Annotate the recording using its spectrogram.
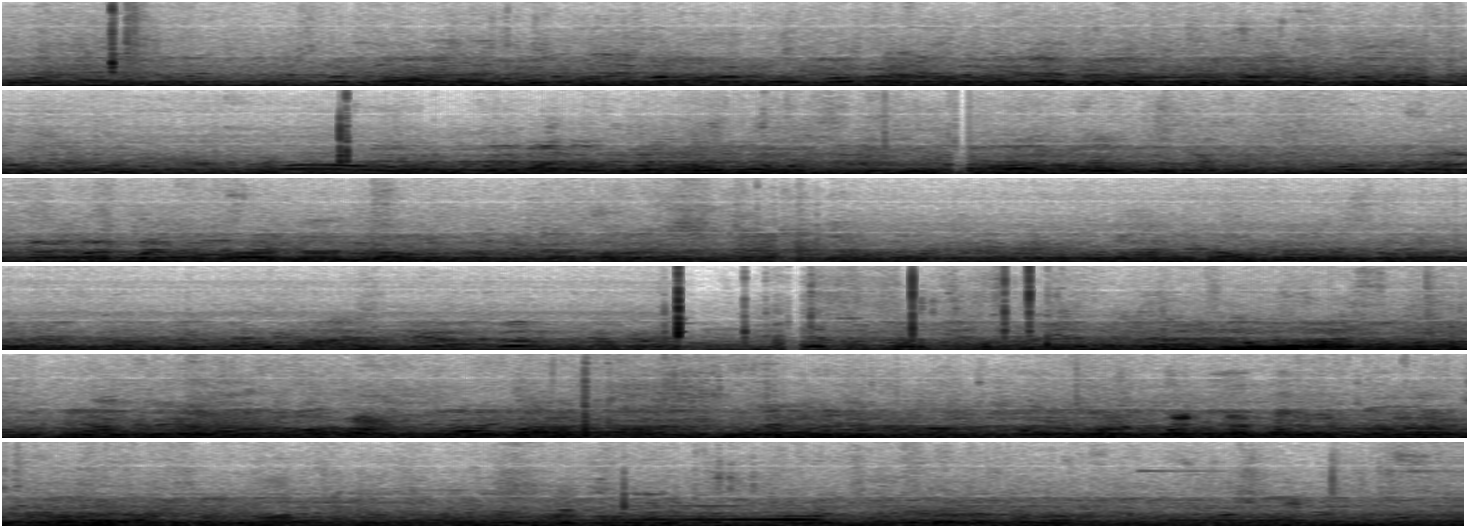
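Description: A large crowd murmurs and calls out nearby, outdoors.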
